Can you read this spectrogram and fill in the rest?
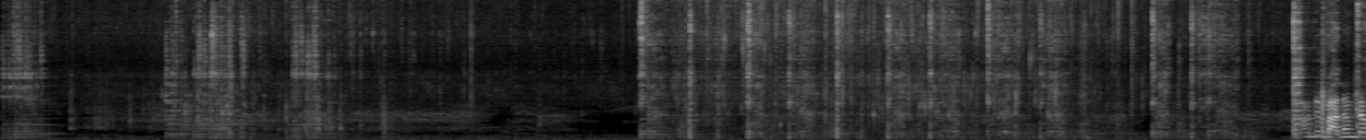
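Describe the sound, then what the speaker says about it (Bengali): Peanuts hit hot oil in a wok with a sudden loud sizzle that keeps crackling. Quieter stirring and scraping come first, and a metal clink sounds near the end. "এবার আমি বাদামগুলোকে দিয়ে দেবো।"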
